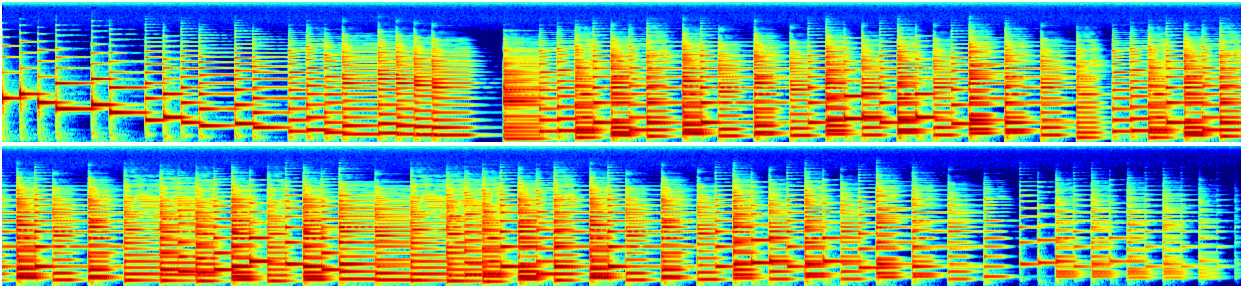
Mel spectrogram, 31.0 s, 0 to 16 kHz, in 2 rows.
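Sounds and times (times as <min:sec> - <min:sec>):
piano solo: 0:00.0 - 0:30.9.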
